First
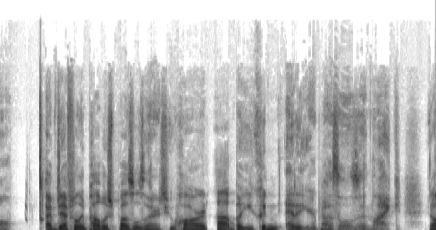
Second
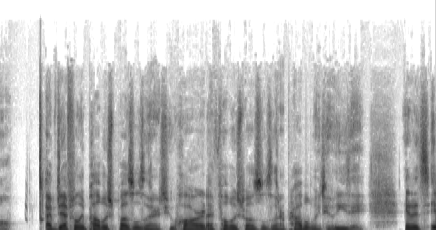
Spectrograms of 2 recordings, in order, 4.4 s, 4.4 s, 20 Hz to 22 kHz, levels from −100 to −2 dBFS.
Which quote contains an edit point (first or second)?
first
